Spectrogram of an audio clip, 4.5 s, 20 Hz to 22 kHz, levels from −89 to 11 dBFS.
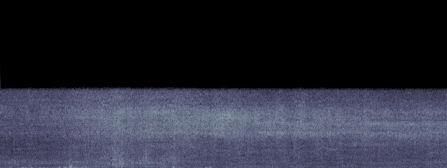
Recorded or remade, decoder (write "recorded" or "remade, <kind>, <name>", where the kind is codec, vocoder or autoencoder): remade, codec, SNAC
